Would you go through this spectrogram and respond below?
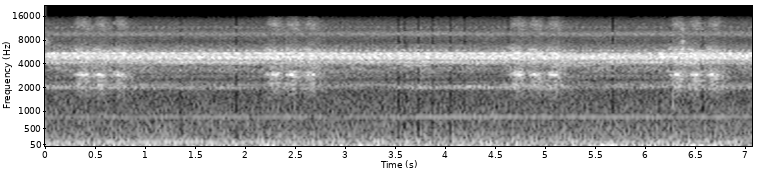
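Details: After-rain night crickets: a continuous high trill with bursts of three quick pulsed chirps repeated about every two seconds, over a faint steady low hum.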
